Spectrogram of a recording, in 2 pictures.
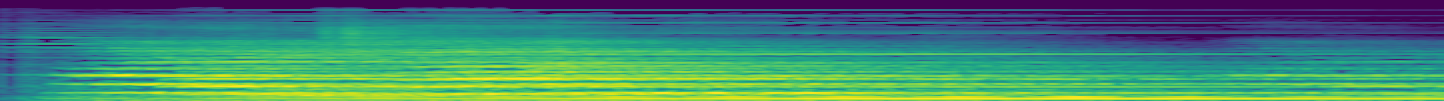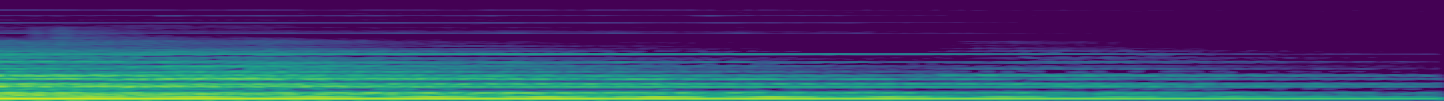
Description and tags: A short choral and synth sample. Part of my Atmospheres and Soundscapes pack which consists of sounds, often cinematic in feel, designed for use in music projects or as backgrounds intros and soundscapes for film and games.
synth, cinematic, electro, music, church, choral, atmosphere, processed, electronic, voice, choir, ambience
